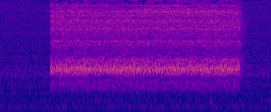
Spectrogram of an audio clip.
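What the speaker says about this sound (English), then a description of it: "pink noise." A burst of steady hissing pink noise from a generator switches on abruptly, holds evenly for about two seconds, then stops, leaving quiet background hum.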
